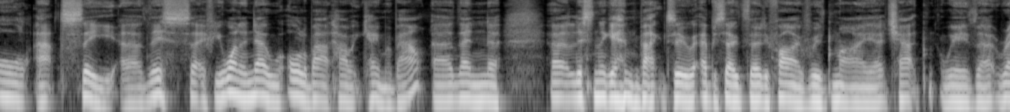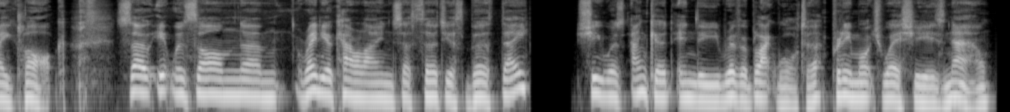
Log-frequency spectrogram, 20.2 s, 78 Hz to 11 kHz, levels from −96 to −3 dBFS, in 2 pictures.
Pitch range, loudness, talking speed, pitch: 130-155 Hz, -24 LUFS, 170 wpm, 140 Hz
